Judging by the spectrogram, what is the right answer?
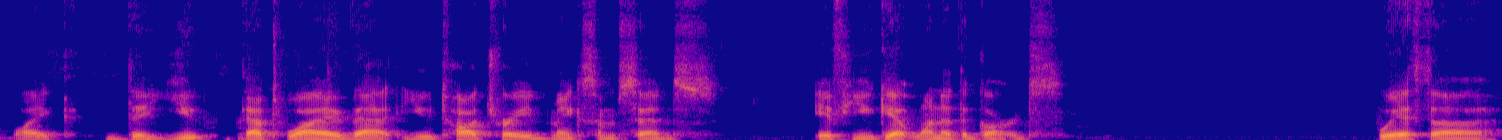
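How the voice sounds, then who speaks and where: A man's voice: lowish voice, level tone, slow pace, pauses often, warm tone. A man co-commentating casually on a basketball game, blunt and slangy, with opinions and some swearing. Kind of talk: casual chat and live game reactions.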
